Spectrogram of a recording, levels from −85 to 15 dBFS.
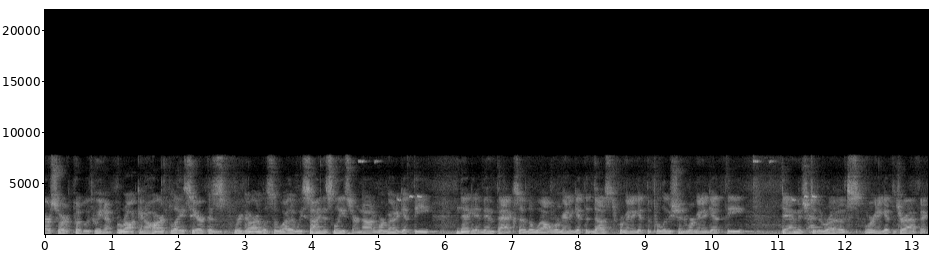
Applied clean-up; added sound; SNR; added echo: none; Chirp, tweet; 15 dB; reverberation time 0.3 s.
